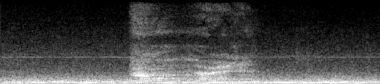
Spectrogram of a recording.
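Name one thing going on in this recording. A man sighs.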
